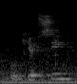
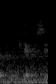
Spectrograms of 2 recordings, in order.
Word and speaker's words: Poughkeepsie: Also want to emphasize LAC15 is being held in Poughkeepsie, sort of like that it's pronounced, just outside of New York City, about an hour and a bit.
